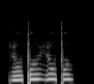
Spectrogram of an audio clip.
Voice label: Japanese Texture, Ideo Phones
